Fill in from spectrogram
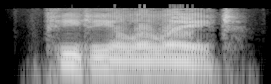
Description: Petiolulate \Pet`i*ol"u*late\, a.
